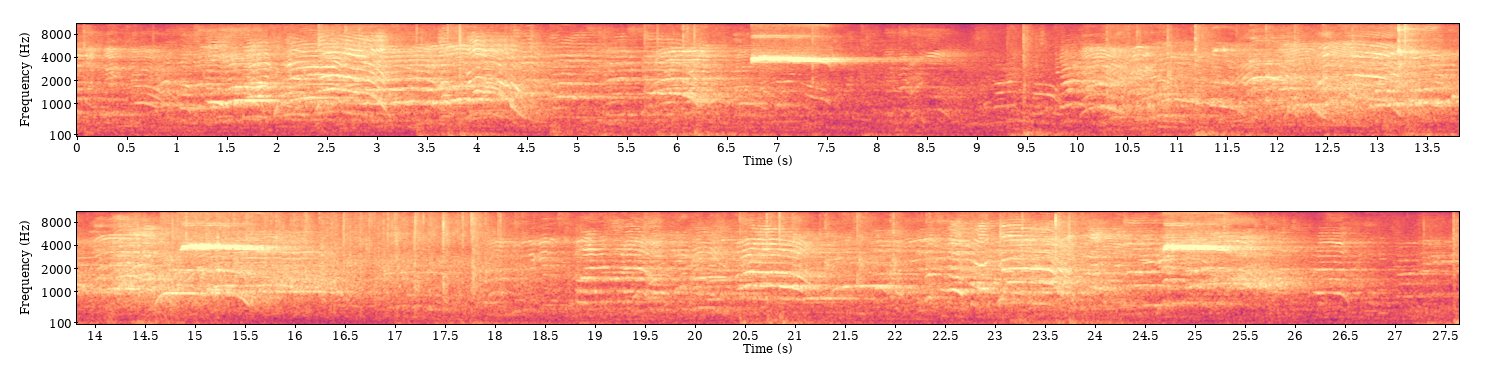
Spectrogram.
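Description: A crowd cheers and chatters.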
